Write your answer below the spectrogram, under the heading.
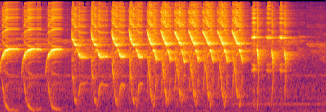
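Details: Canary song phrase: three slurred falling notes, then a rapid, ringing run of sharp chirps about four per second that stops abruptly, leaving quiet.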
